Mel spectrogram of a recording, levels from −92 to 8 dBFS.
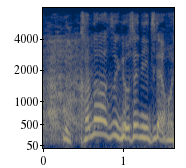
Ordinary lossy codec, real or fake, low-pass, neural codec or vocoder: Opus, 64 kbps; fake; 7.2 kHz; codec, 16 kHz, 16 kbps, FreqCodec, smaller model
